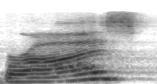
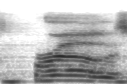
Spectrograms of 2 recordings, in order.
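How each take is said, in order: First: The vowel sounds like 'ah', as in bras. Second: The vowel sounds like 'oh', as in bros. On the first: The speaker calls it wrong. "people um, would mispronounce it bras" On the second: The speaker calls it right. "no, it's bros. It rhymes with bros"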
